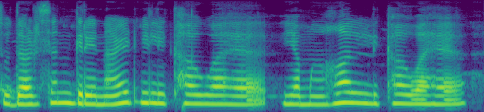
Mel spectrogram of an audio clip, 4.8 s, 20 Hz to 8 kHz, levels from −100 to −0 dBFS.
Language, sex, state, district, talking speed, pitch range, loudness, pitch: Hindi, female, Jharkhand, Palamu, 135 wpm, 225-255 Hz, -16 LUFS, 235 Hz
